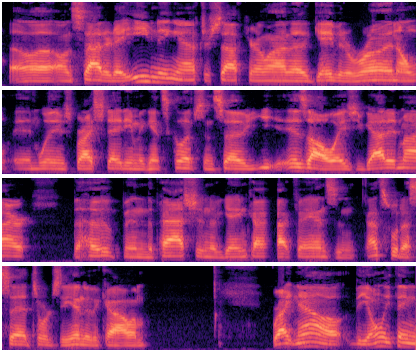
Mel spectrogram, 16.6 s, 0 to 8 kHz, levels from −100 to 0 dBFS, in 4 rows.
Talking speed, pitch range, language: 180 wpm, 95-110 Hz, English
